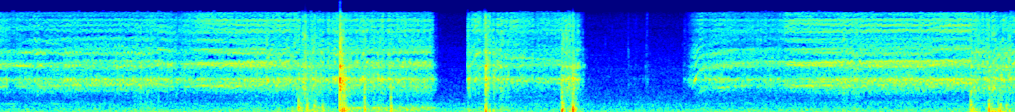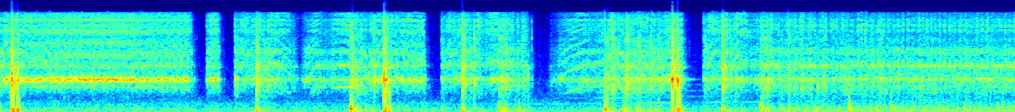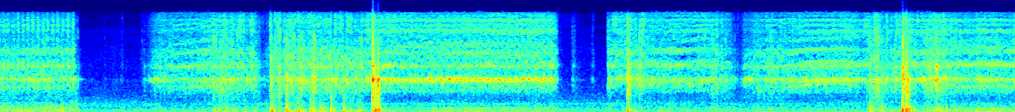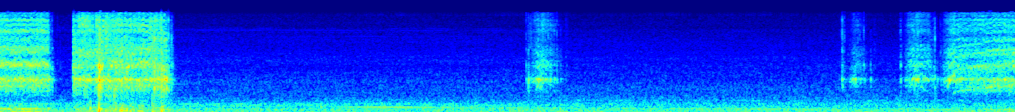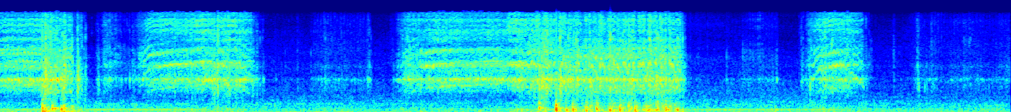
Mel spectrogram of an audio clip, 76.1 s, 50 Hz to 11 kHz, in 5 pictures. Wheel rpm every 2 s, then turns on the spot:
200, 210, 210, 180, 100, 150, 210, 230, 250, 140, 190, 140, 160, 210, 170, 160, 70, 150, 220, 150, 180, 200, 210, 170, 30, 0, 0, 0, 0, 20, 180, 100, 80, 120, 200, 120, 60, 10.
38-40 64-66 72-76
